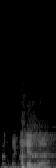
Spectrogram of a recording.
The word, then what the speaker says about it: echidna: Echidna, that's how you say it.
